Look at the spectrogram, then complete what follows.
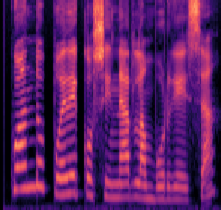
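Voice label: when can she cook the hamburger, spanish, female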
